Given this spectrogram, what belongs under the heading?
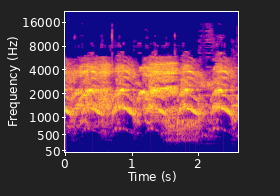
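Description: A pet bird perched on a person's arm makes a continuous, close, loud purring trill that rises and falls in pitch, with no talk.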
